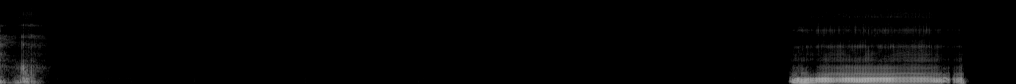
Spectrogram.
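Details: An adult snores in sleep, self-recorded at night on a Samsung Galaxy A40 phone: a long, loud, buzzing snore on an in-breath follows an earlier one, separated by several seconds of quiet; ordinary snoring.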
